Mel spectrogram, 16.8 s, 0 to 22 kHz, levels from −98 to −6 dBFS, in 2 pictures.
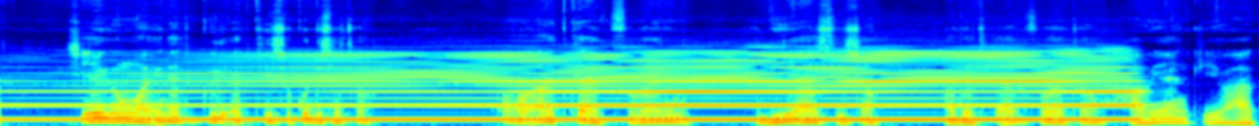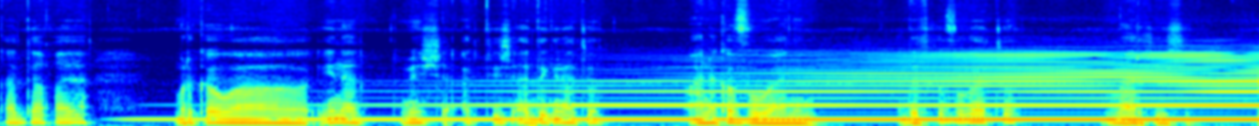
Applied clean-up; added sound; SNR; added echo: none; Wind instrument, woodwind instrument; -4 dB; none.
